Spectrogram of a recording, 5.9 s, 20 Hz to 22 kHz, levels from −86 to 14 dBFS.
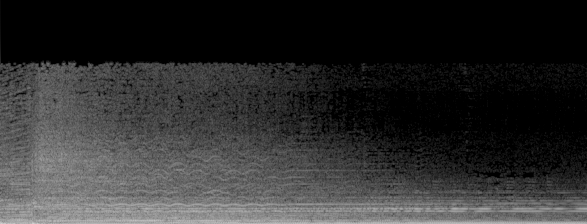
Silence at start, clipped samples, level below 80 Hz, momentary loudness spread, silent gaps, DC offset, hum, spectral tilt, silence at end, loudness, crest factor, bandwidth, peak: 0 s; under 0.1%; -24 dBFS; 5 LU; none; 0.2%; none; -5 dB/octave; 0 s; -15 LUFS; 12 dB; 16.5 kHz; -2 dBFS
